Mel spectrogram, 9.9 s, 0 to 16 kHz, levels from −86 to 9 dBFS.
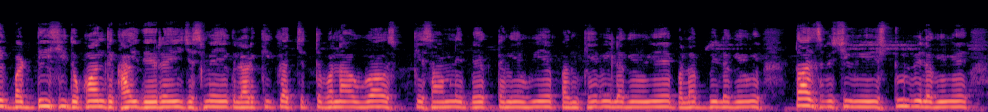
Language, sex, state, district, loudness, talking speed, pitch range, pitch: Hindi, male, Chhattisgarh, Bilaspur, -18 LUFS, 210 wpm, 170-180 Hz, 175 Hz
